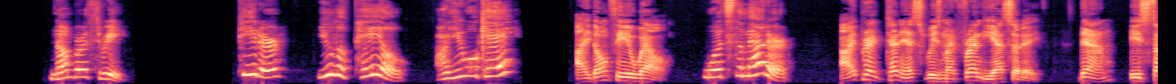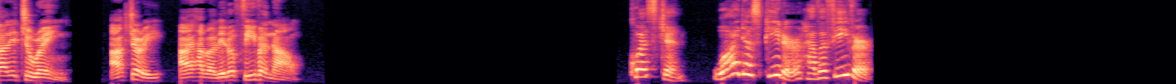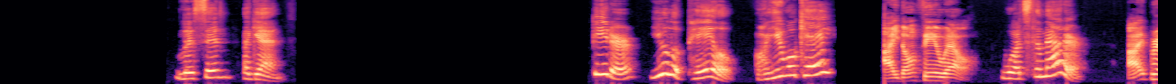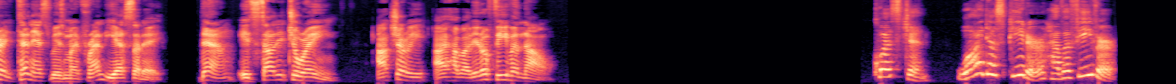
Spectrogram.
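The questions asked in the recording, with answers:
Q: Why does Peter have a fever?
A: He played tennis yesterday and it started to rain.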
